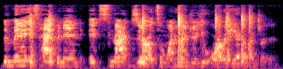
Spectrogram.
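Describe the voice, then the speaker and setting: A woman's voice: mid-range voice, level tone. A woman in her forties co-hosting a podcast, chatting casually and teasing her co-host. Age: 40s. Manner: teasing, chatty, quick to laugh. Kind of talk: casual chat. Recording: roomy with faint background noise.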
